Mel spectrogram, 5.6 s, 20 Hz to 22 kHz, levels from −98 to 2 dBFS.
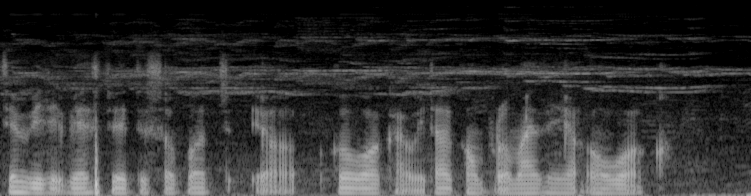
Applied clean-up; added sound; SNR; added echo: none; Screech / Subway, metro, underground; 16 dB; none.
